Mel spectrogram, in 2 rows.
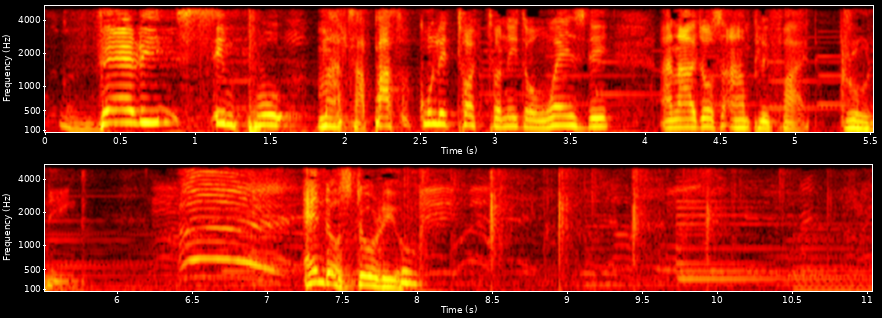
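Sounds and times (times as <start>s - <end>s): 
speech: 0.1s - 6.6s, 7.2s - 8.2s
about five people clapping during a sermon: 7.9s - 11.0s.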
